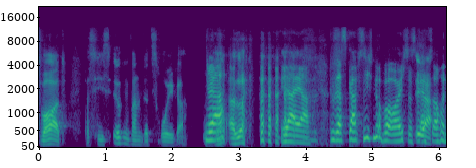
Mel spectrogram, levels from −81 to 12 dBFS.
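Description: At 3.11 s, a short stall from a late packet holds the speech for about 28 ms, until 3.17 s. One packet was not ready when playback needed it, so the jitter buffer ran dry and the receiver stretched the last fragment of sound. Nothing is lost, but that instant drags, with a faint buzz. On a spectrogram the harmonics run flat and unchanging for that sliver, and the waveform shows a few near-identical repeated cycles.

From 3.18 s to 3.33 s comes a call audio freeze, likely caused by packets being held up in transit, which emptied the buffer again. The receiver fills about 119 ms: the held sound decays into a fading buzz, then roughly 50 ms of silence before the speech resumes where it stopped. The audio is delayed, not cut. On a spectrogram a smeared, flattened band fades to a blank vertical strip; the waveform tapers to a flat line. Above about 12 kHz the spectrogram stays empty throughout, which fits the Opus call path at around 32 kbps.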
